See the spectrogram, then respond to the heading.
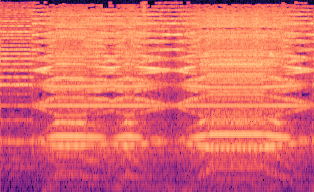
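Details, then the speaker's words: Vintage Karger lathe without a frequency drive: high ringing harmonic whine near a kilohertz with overtones, bending with spindle speed, then cutting off. "harmonic noise but unfortunately that wasn't possible so instead I'm going to look at these blue nano inserts Banggood is selling"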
